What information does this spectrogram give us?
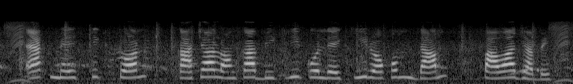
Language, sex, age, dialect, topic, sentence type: Bengali, female, 25-30, Rajbangshi, agriculture, question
